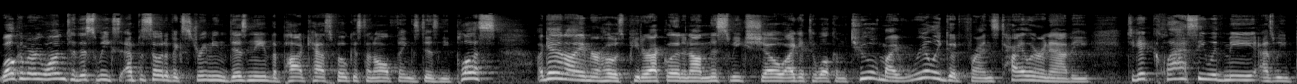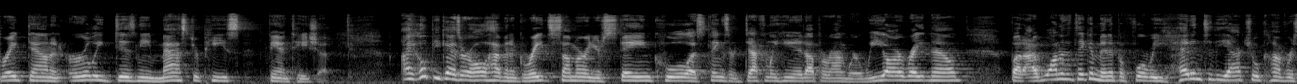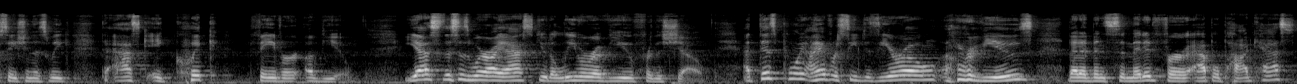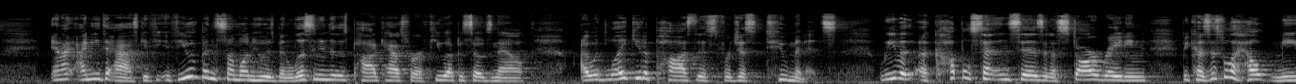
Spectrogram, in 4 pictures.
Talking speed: 210 wpm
